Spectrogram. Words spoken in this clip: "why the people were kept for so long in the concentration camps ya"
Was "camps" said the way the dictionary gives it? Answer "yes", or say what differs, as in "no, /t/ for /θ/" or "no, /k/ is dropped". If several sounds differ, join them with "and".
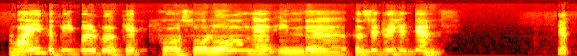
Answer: no, /p/ is dropped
